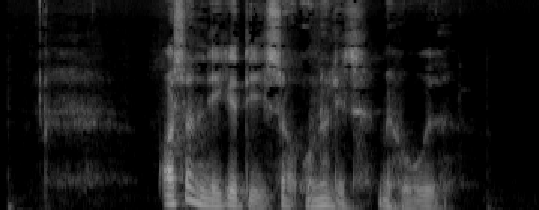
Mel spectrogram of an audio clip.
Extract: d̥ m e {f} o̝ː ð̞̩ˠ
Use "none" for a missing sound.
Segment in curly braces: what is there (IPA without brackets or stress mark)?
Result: h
